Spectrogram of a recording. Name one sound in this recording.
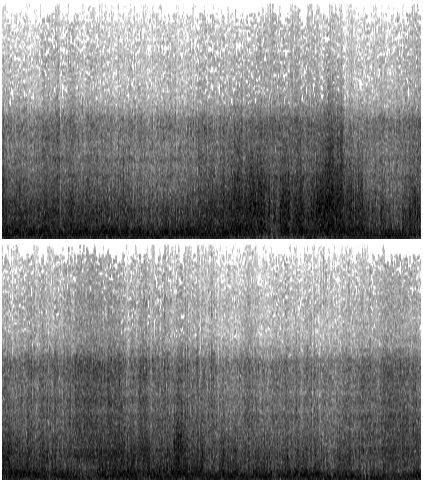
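A harvester machine rattles and clatters steadily.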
